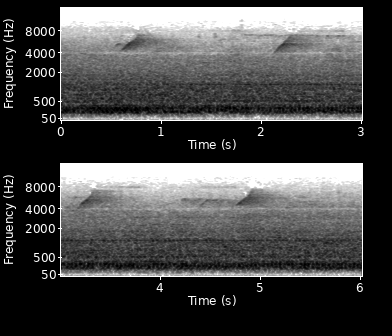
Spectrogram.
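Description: A bird calling off-picture: short, high, rising chirps about once a second, over a steady background hum.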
